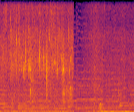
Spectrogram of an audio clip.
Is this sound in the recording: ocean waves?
no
